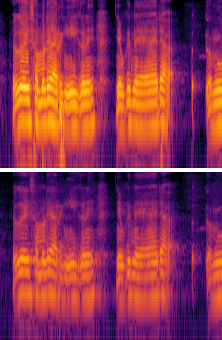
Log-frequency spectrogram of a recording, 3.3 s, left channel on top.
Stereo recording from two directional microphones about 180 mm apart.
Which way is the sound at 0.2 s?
45° left (ahead or behind).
